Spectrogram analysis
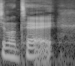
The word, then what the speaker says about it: Timothée: So Timothée Chalamet, did you know that his, I mean, it's actually pronounced Timothée. Timothée.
